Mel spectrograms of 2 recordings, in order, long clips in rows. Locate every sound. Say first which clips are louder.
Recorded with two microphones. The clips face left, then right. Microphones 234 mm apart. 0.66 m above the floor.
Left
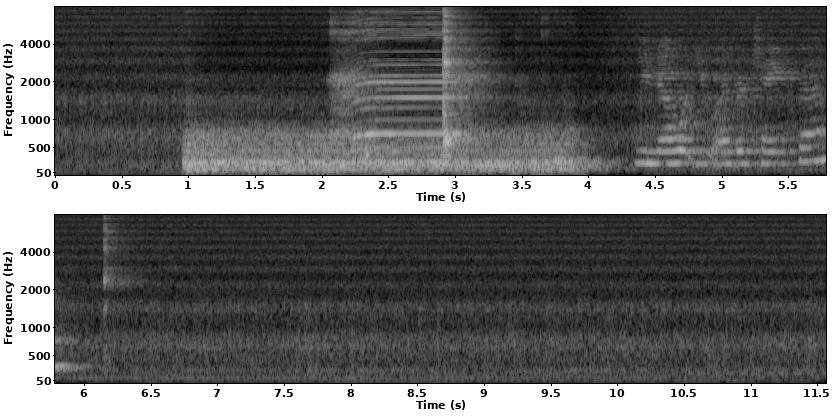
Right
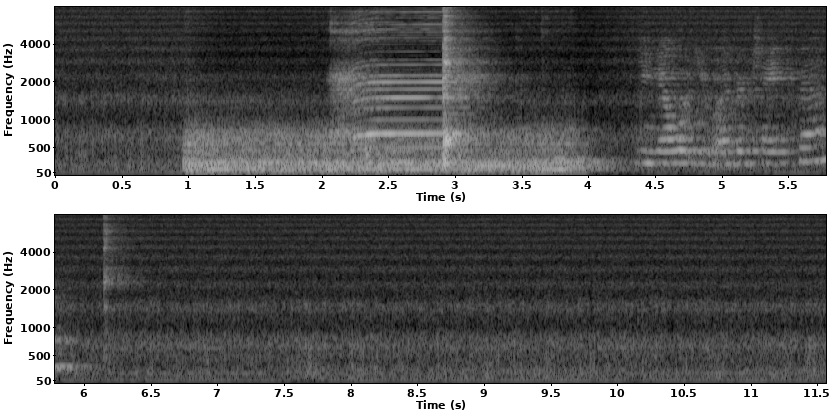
0.9 s a phone buzzing: left 4 dB; 5° left (ahead or behind), 6 m
2.9 s a thud: right 3 dB; 15° right (ahead or behind), 1.2 m
4.3 s a woman speaking: left 3 dB; 15° left (ahead or behind), 3.5 m
6.1 s a finger snap: even; 15° right (ahead or behind), 3 m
